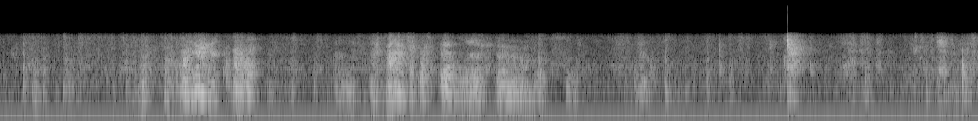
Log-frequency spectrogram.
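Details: Two Chihuahuas, Joey and Papi, wrestling indoors in a work room: short rough growling and whiny vocal bursts, strongest around two and four seconds, amid scuffling paws and a sharp click near the end.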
